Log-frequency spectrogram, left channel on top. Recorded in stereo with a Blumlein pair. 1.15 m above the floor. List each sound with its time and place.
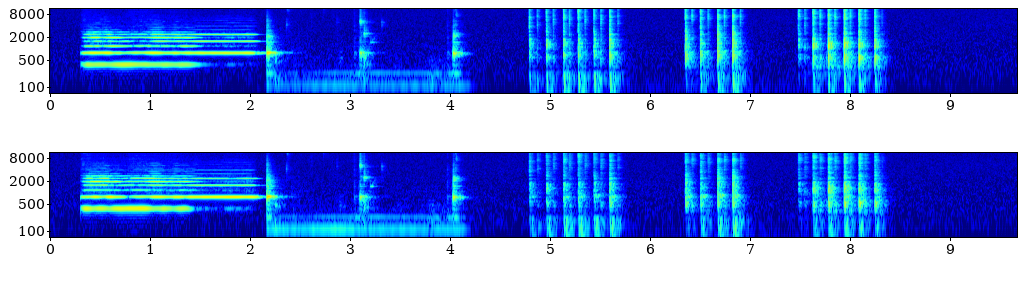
0.3 s a flute: 20° right, 1.5 m
2.2 s dripping: 5° right, 0.9 m
4.8 s typing on a keyboard: 65° left, 0.9 m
